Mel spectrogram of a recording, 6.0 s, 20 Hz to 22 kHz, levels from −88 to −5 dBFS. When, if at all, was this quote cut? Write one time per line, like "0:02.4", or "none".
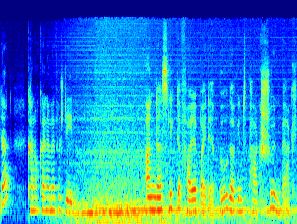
none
